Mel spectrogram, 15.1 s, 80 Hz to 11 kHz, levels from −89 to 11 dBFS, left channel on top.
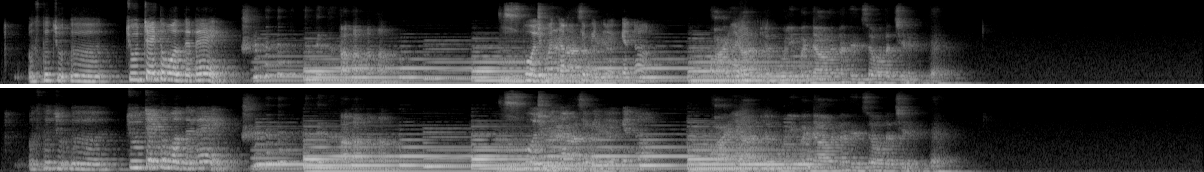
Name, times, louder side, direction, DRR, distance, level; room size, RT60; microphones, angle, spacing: voice 1, 0.4-1.3 1.6-2.8 6.3-8.2 9.1-9.7, left 4 dB, 90° left, 5 dB, 0.3 m, -21 dB
voice 2, 3.0-3.6 3.9-5.0 6.3-7.7 8.9-11.8, left 1 dB, 20° left, -1 dB, 0.4 m, -26 dB
sound 1, 3.1-10.2, right 4 dB, 60° right, 0.4 m, -20 dB
2.8 x 2.1 x 2.7 m, 0.88 s
head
